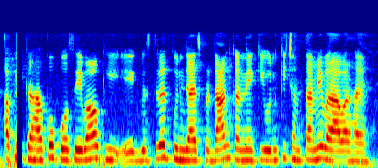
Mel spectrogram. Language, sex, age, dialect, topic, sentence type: Hindi, female, 18-24, Awadhi Bundeli, banking, statement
